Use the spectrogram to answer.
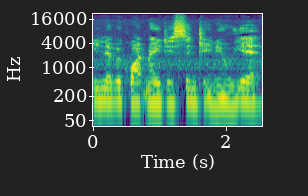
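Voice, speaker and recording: A woman with an English accent speaks against noticeable background noise. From England. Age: 60s. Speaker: vlogger. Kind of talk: personal vlog reflection. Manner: halting.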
